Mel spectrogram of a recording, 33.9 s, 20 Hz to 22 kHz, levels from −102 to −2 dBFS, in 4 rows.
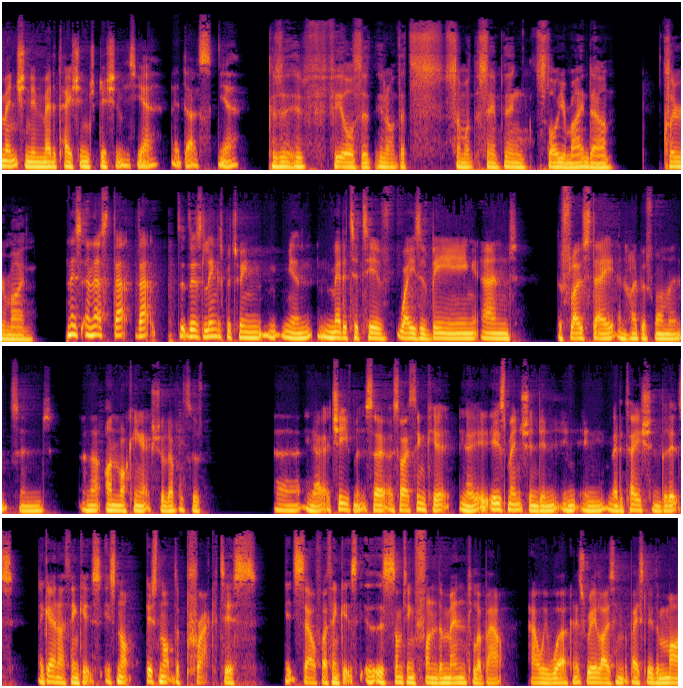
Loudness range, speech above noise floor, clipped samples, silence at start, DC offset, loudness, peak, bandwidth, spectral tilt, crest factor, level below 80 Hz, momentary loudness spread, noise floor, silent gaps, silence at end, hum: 3 LU; 74 dB; under 0.1%; 0 s; under 0.1%; -16 LUFS; -4 dBFS; 16 kHz; -5.5 dB/octave; 12 dB; -42 dBFS; 7 LU; -89 dBFS; 3.29-3.34 s, 7.83-8.01 s, 9.13-9.28 s; 0 s; none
